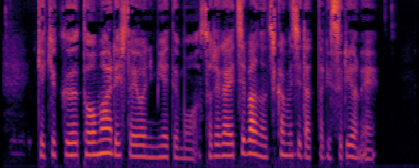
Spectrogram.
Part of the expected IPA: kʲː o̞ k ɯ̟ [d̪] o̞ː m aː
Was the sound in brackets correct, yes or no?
no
